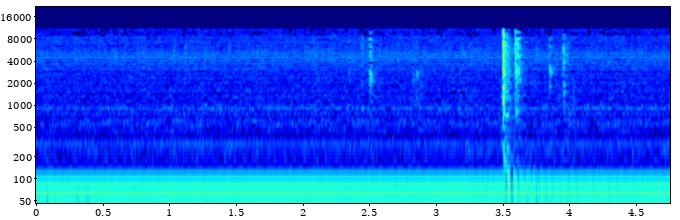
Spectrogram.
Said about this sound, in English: Now we need to start the game. So I'm gonna type / Dentium.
